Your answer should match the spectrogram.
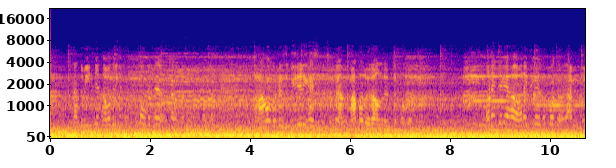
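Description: Cabin drone of a Mitsubishi Lancer Evolution X's turbocharged four-cylinder engine and road noise while driving, a steady low hum that changes pitch about seven seconds in. Voices talk over it.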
